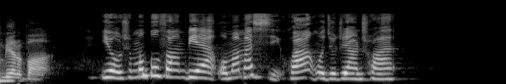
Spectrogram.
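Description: A young woman answers in a puzzled tone, close by.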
